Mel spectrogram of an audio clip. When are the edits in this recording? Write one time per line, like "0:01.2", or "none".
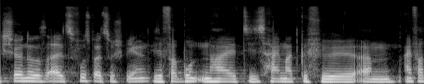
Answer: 0:01.5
